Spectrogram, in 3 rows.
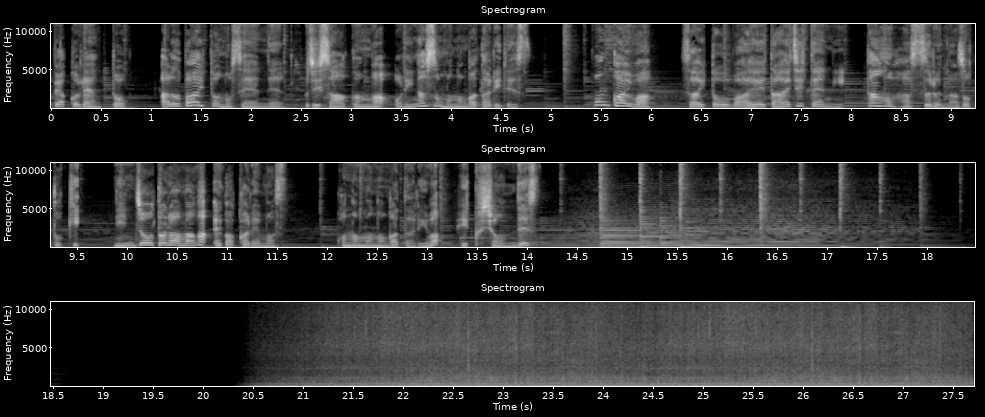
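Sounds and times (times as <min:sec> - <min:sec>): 
speech: 0:00.0 - 0:15.0
short musical phrase: 0:14.4 - 0:17.1
road traffic in a traffic jam near Dazaifu Tenmangu shrine in Japan: 0:20.5 - 0:27.7.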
